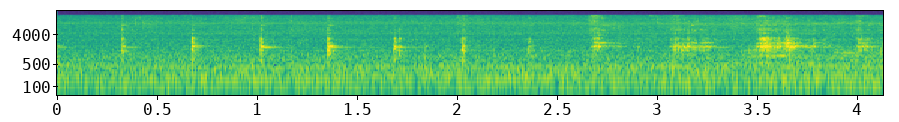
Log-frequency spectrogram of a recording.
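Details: Perodua Kancil leaking coolant at the water pump gasket and pulley area: light, regular clicking about three times a second as the pump is turned by hand in the car, a rough, loose worn bearing with free play.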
